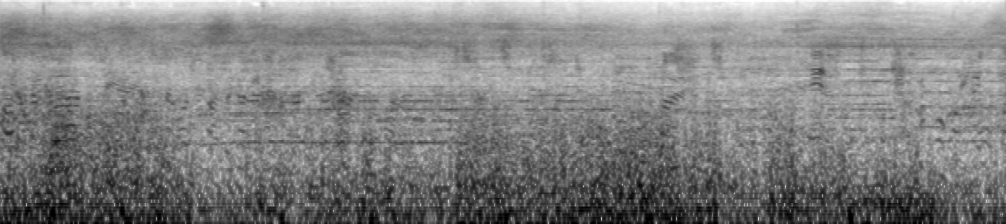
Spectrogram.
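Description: Radio-controlled model jet flying overhead, its engine running under a loud, uneven low rumble, with voices in the background.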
